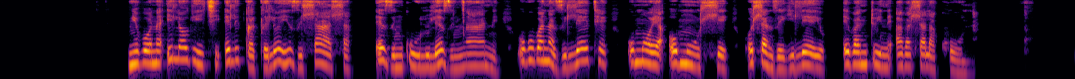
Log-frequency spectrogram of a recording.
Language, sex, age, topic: North Ndebele, male, 50+, education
